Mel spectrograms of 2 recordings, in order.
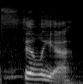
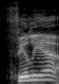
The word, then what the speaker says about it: philia: Philia is another type of love. What do you think philia would mean? I had an aunt named Ophelia. Philia, I don't know, like affiliate.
